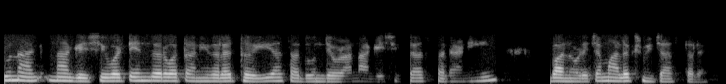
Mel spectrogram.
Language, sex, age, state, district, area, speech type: Goan Konkani, male, 18-30, Goa, Ponda, rural, conversation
